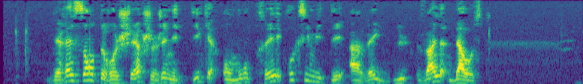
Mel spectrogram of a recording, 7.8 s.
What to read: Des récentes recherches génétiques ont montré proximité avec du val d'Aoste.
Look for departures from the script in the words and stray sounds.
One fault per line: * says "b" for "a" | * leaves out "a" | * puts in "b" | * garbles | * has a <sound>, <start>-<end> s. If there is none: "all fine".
all fine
